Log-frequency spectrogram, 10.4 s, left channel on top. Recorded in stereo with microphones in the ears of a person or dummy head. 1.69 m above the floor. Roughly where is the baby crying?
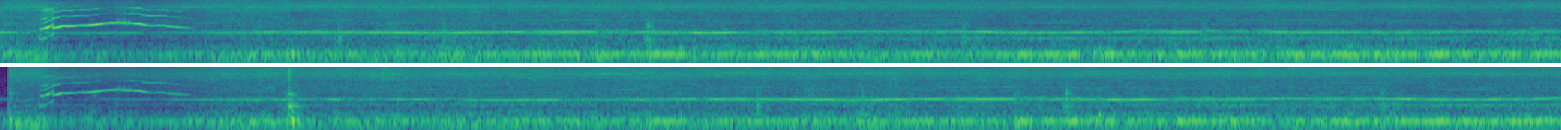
Left.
